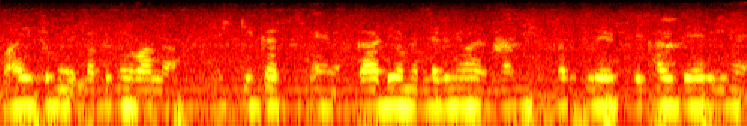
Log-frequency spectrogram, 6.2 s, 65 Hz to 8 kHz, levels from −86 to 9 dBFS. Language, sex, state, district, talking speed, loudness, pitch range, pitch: Hindi, male, Rajasthan, Bikaner, 165 wpm, -16 LUFS, 130-140 Hz, 135 Hz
